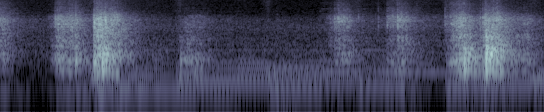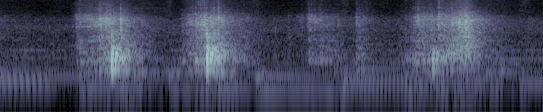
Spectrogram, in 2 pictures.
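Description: Kitchen knife shredding a head of white cabbage into thin strips on a wooden cutting board, a crisp slicing stroke about once a second at an uneven pace, with quiet background music underneath.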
